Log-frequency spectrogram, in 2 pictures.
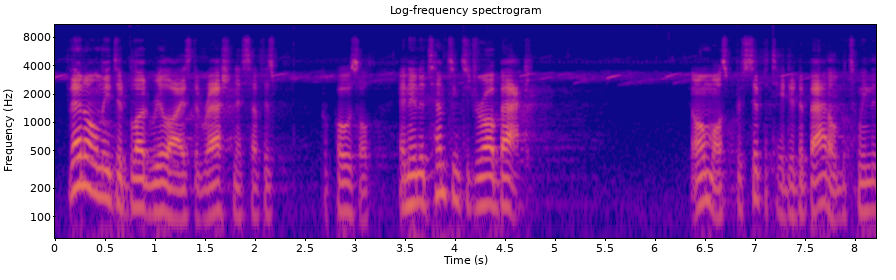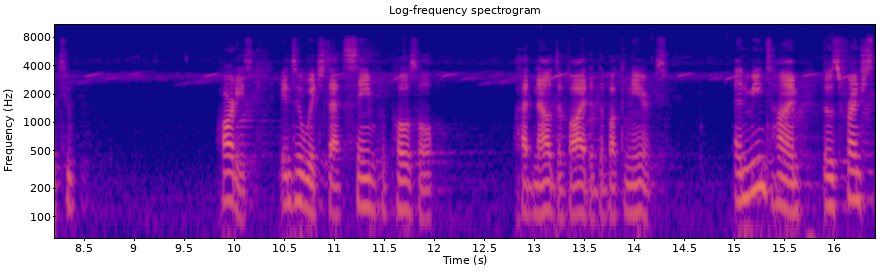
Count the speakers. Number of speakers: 1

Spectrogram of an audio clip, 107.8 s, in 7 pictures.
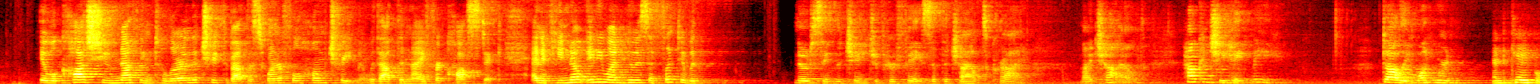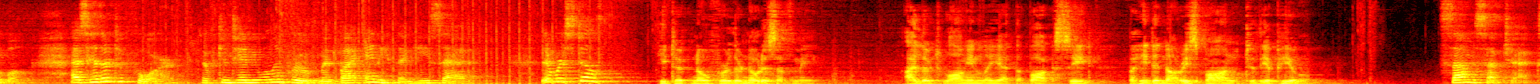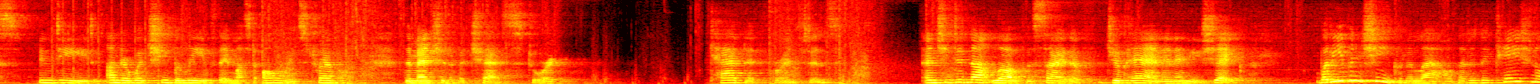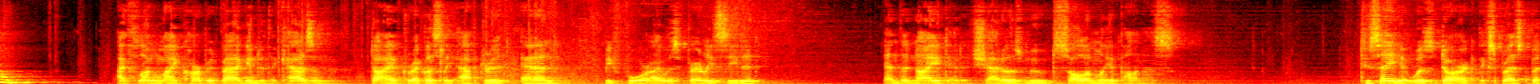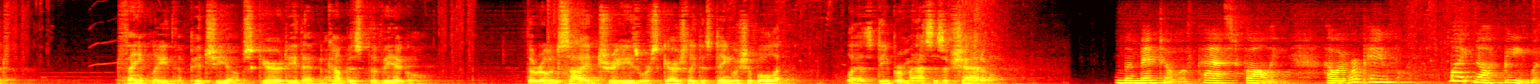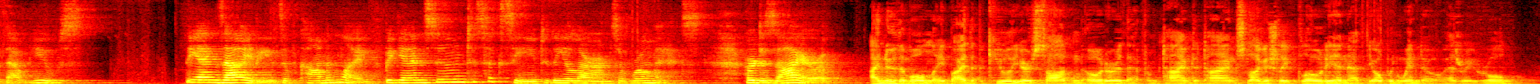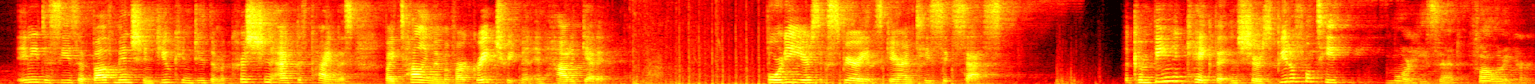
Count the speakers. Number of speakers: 4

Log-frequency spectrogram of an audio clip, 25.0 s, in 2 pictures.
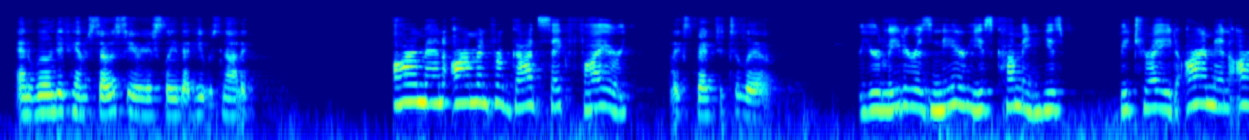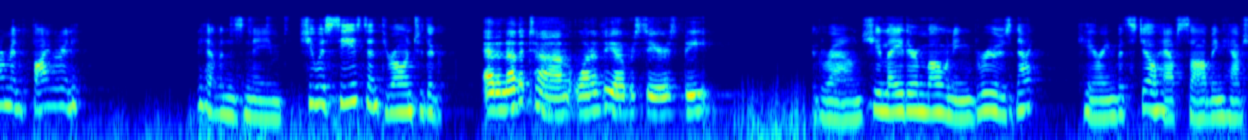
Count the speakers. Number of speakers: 2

